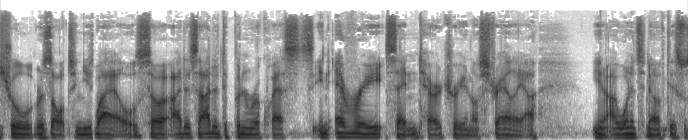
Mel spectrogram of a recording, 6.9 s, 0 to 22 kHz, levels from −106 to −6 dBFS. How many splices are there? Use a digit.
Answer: 2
